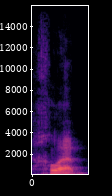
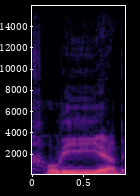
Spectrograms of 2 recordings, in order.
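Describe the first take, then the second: First: It is said with a plain 'e' after the L. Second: It is said with a 'ya' sound after the L. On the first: "Serbian, the word for bread is hleb" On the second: "the word for bread in Bosnian is hlijeb"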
